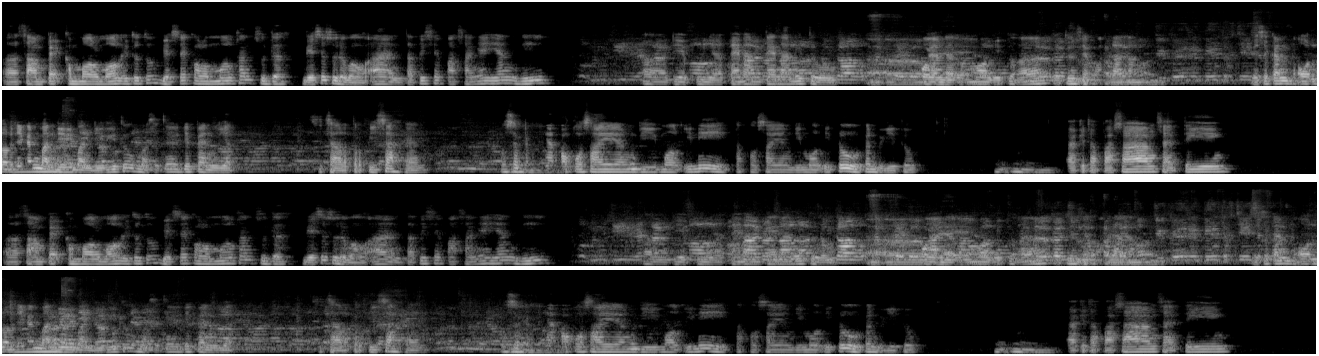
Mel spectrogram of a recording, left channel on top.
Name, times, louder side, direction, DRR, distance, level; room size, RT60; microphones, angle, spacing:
voice 1, 0.0-5.5 6.4-8.4 9.2-11.4 12.5-15.5 16.2-17.4 18.1-22.3 23.8-25.5, left 4 dB, 45° left, 0.3 m, -26 dB
sound 1, 5.8-19.5, right 4 dB, 90° right, 0.6 m, -32 dB
voice 2, 8.6-10.0 10.7-11.6 12.9-13.7 18.2-18.7 23.1-23.6, right 1 dB, 20° right, 0.5 m, -30 dB
2.5 x 2.1 x 2.7 m
head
